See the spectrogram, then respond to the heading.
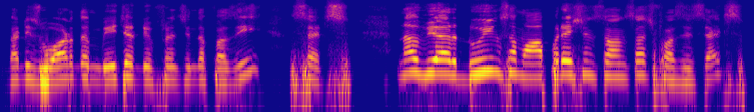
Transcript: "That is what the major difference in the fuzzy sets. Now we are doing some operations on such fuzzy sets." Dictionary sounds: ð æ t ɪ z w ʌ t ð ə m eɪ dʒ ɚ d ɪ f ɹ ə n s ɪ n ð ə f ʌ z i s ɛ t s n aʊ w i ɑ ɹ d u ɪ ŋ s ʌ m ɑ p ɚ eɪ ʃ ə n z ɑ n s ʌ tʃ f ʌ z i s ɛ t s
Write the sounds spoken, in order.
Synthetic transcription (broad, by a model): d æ t ɪ z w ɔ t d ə m eɪ dʒ ɚ d ɪ f ɹ ə n s ɪ n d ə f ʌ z i s ɛ t s n aʊ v i ɑ ɹ d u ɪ ŋ s ʌ m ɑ p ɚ eɪ ʃ ə n s ɑ n s ʌ tʃ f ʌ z i s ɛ t s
